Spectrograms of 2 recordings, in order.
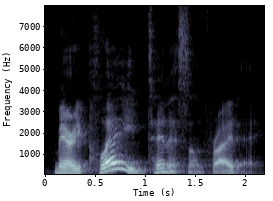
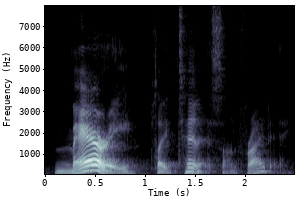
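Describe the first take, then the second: First: The word played is stressed. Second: The word Mary is stressed. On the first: She played rather than watched. "Mary played tennis, not watched" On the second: It was this person and not someone else. "it was Mary who played tennis, not Peter"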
